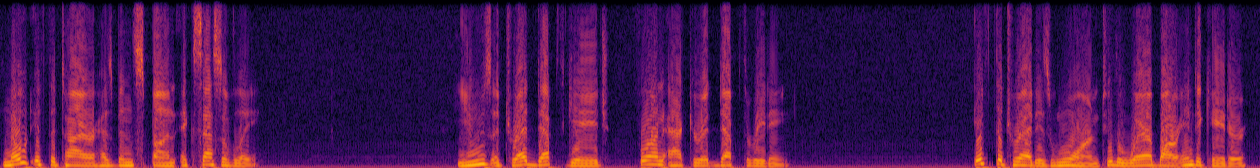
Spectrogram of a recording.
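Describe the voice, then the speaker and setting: For a training film, a man with an American accent reads scripted instructions in a clear, measured manner. He speaks at medium pitch, with no room sound and poor audio.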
